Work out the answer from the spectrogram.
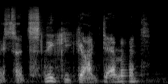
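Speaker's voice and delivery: muttered, under the breath. Voicing Zara in the game, cursing under his breath. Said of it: "curses under his breath".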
